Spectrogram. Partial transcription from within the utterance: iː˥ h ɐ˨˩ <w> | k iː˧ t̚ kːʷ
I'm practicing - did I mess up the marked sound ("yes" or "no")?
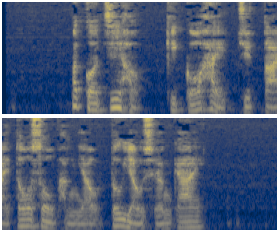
no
